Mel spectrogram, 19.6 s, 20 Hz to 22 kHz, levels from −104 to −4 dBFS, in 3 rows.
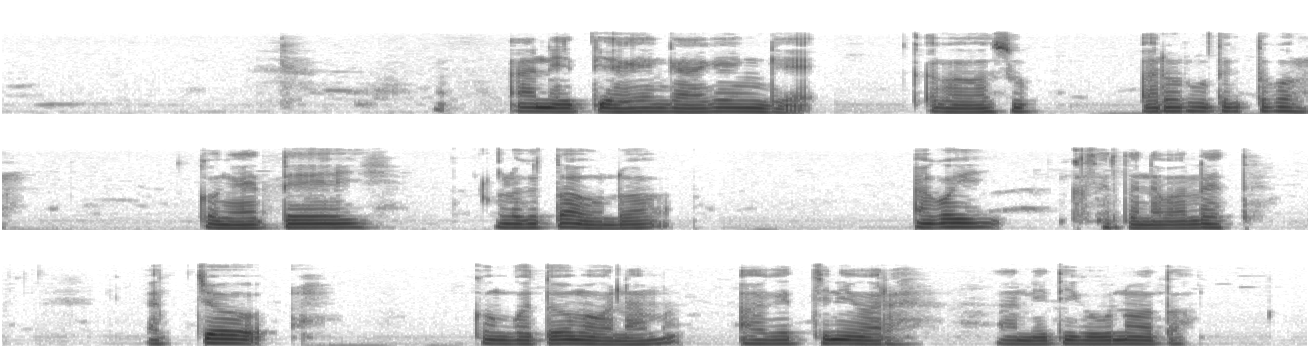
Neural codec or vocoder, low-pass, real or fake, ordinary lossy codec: none; 7.2 kHz; real; none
